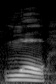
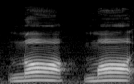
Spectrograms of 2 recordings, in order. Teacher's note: বাকযন্ত্রের উচ্চারণ প্রক্রিয়া, হ্যাঁ, মানে কোন জায়গা থেকে উচ্চারিত হয়, যেমন উঁ, এটা যদি আমি বলি সেটা কিন্তু নাক দিয়ে বেরোচ্ছে, ঠিক আছে? ন, ম, এগুলো কিন্তু নাক দিয়ে বের হচ্ছে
